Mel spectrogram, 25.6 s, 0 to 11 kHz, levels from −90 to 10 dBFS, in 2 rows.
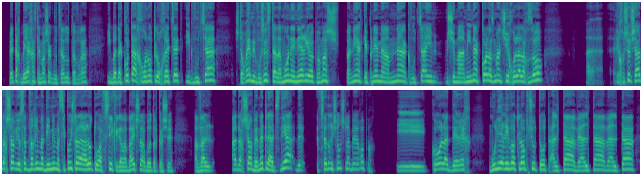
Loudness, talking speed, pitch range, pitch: -20 LUFS, 160 wpm, 170-220 Hz, 195 Hz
